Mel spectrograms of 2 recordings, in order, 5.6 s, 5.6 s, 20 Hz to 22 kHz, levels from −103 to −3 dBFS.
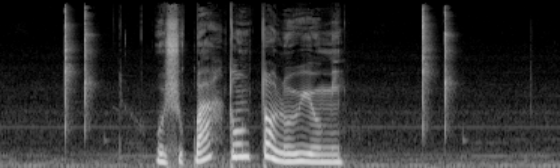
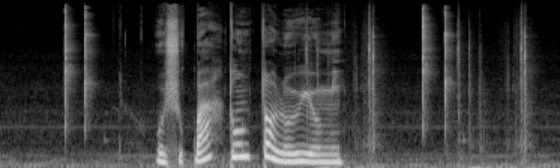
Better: first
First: none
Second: background sound (Door); 16 dB below the speech

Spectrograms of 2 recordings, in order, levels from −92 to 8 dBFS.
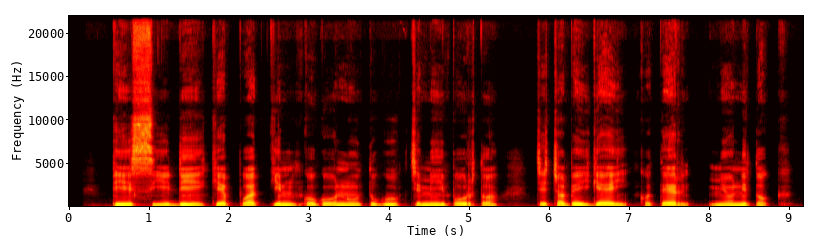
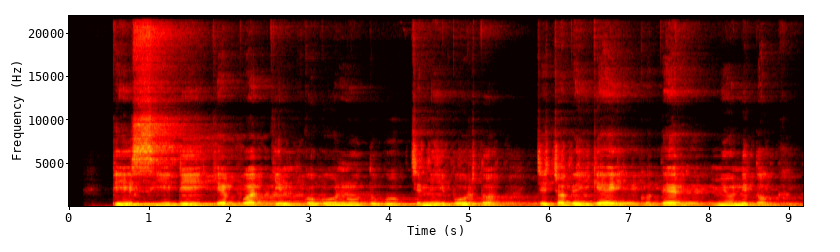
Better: first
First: none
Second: room echo; dies away in 2 s

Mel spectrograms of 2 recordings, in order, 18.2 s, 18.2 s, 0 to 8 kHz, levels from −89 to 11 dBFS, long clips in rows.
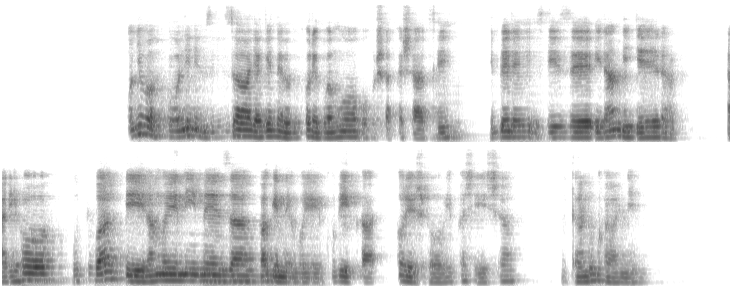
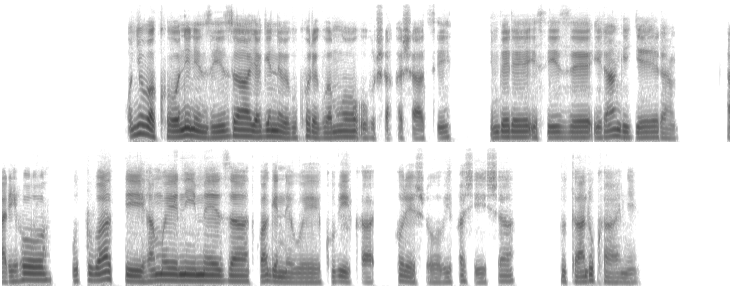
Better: second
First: noise reduction (neural mask model DeepFilterNet 3)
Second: none

